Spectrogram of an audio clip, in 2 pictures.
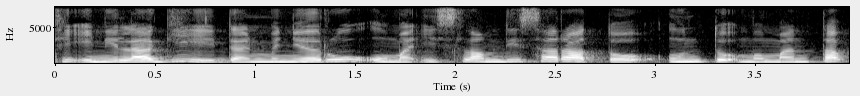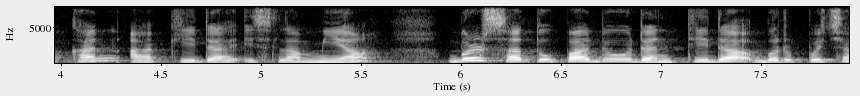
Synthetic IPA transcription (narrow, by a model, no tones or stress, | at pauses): t̪iːnĩlaɡidanmə̃ɲəɾuumat̪̚islamdisaɾat̪ɔunt̪ʊk̚mə̃mãnt̪ap̚kanakidahislamĩaʔ | bərsat̪upadudant̪idaʔbərpət͡ʃa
